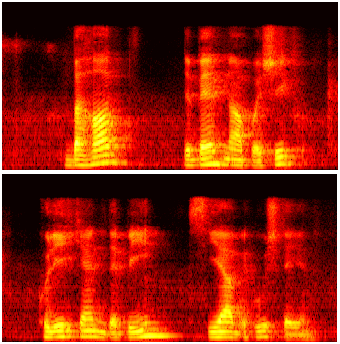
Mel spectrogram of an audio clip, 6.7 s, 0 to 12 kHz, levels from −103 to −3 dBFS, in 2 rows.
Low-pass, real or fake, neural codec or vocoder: 7.2 kHz; fake; codec, 16 kHz, 0.9 kbps, LongCat-Audio-Codec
